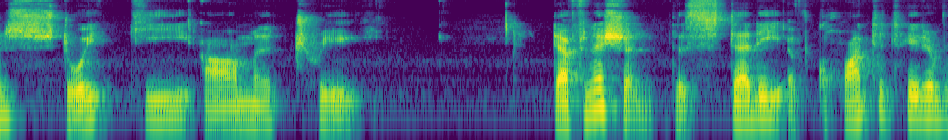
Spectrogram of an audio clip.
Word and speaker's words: stoichiometry: Phonetic pronunciation, stoichiometry.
